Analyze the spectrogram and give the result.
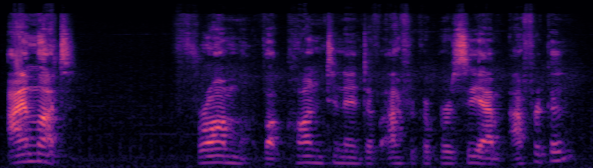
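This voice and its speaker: A man's voice: fairly high pitch, moderate pace, pushed and bright. A man from Jamaica, giving blunt, profane live commentary while streaming a game.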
